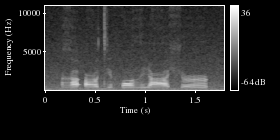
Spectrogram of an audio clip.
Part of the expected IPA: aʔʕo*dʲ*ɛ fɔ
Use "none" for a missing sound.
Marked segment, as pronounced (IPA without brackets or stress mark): dʲ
